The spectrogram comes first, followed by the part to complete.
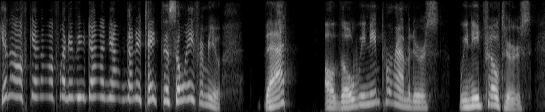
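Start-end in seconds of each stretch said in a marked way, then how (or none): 0.0-3.3 put-on, very high-pitched, shrill, angry scolding yell. Acting out a parent catching a child online: imitating a parent screaming. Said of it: "jumping up and down and screaming and".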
